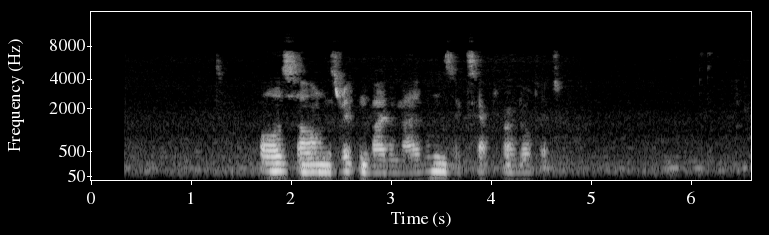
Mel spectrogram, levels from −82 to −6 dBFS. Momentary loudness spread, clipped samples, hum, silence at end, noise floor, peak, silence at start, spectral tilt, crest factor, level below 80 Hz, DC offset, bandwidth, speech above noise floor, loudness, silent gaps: 22 LU; under 0.1%; none; 0.05 s; -54 dBFS; -6 dBFS; 1.7 s; -5.5 dB/octave; 20 dB; -60 dBFS; under 0.1%; 7.6 kHz; 29 dB; -25 LUFS; none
